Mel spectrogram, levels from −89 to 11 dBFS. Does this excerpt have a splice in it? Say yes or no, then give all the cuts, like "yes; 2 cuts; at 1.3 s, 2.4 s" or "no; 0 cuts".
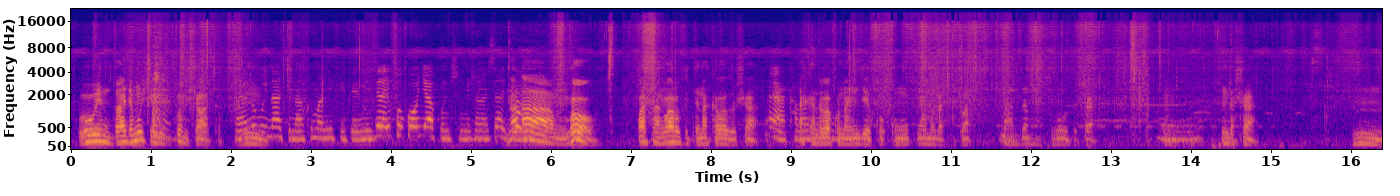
no; 0 cuts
